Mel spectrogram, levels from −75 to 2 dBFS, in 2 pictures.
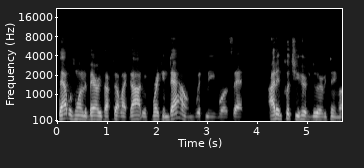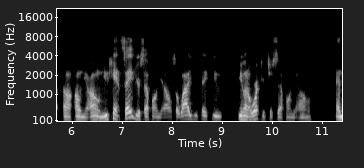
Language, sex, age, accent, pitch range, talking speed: English, male, 30-49, American, 115-140 Hz, 275 wpm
